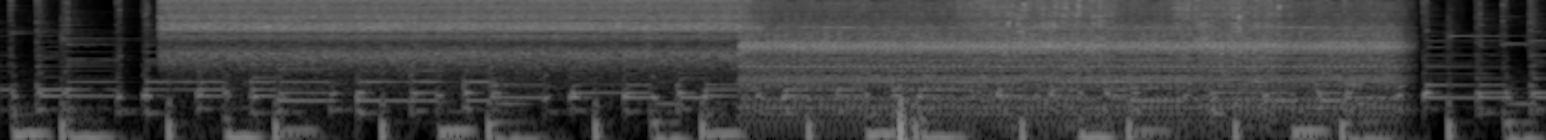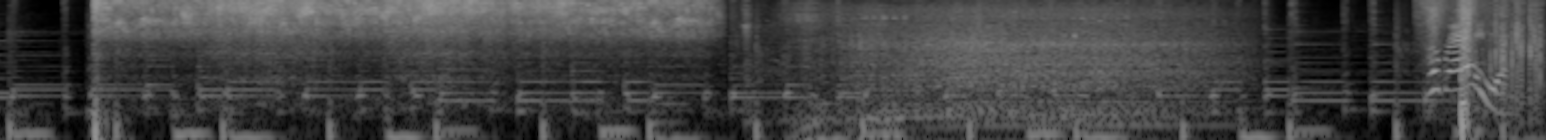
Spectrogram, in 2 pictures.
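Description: A cartoon truck gets washed with spraying water in a kids' truck-building video game, a steady hissing spray that shifts in tone and stops and restarts, with bright game music and chimes underneath.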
